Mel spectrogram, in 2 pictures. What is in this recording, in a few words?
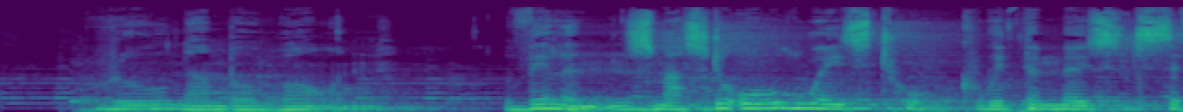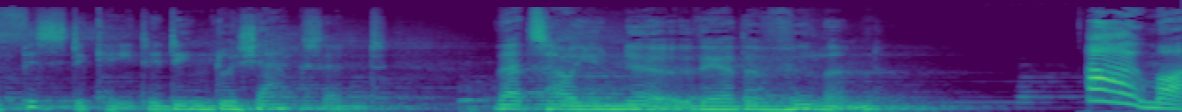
animation, recorded at home; 20s-40s; Male; Liverpool; Based in the US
